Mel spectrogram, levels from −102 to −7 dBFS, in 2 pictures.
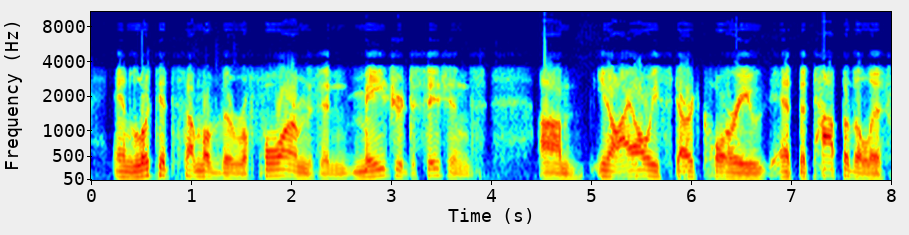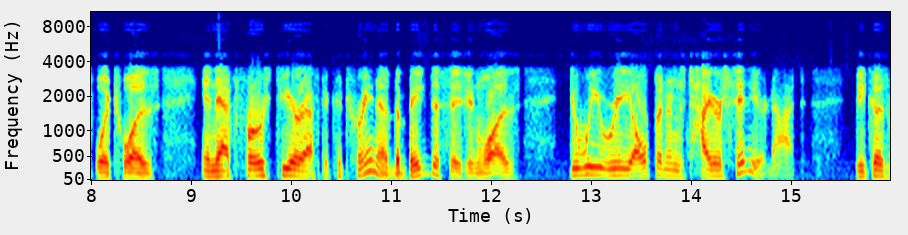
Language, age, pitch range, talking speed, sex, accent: English, 50-69, 95-125 Hz, 165 wpm, male, American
